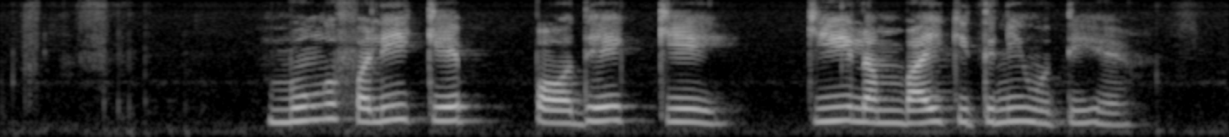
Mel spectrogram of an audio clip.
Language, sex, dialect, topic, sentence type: Hindi, female, Kanauji Braj Bhasha, agriculture, question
